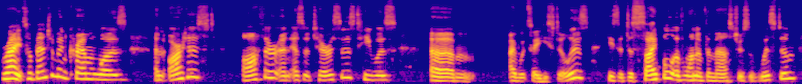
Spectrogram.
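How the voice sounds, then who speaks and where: A woman's voice: mid-range voice, expressive, normal speed, a bit bright. A woman in her sixties, a guest speaking over a video call, talking thoughtfully with frequent hesitant fillers. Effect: heard over a video call. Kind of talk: reflective interview talk. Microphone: computer on a video call.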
